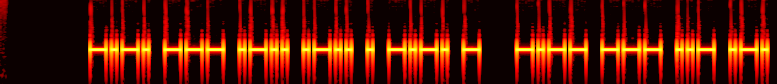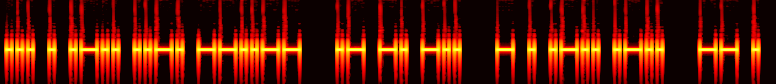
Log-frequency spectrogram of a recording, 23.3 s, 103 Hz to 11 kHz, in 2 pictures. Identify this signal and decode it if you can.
Morse code, heard as a keyed tone, about 15 wpm, 700 Hz. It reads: COLLECT YOURSELF, AND TELL ME
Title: Sentences from Top 1600 Words 15wpm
